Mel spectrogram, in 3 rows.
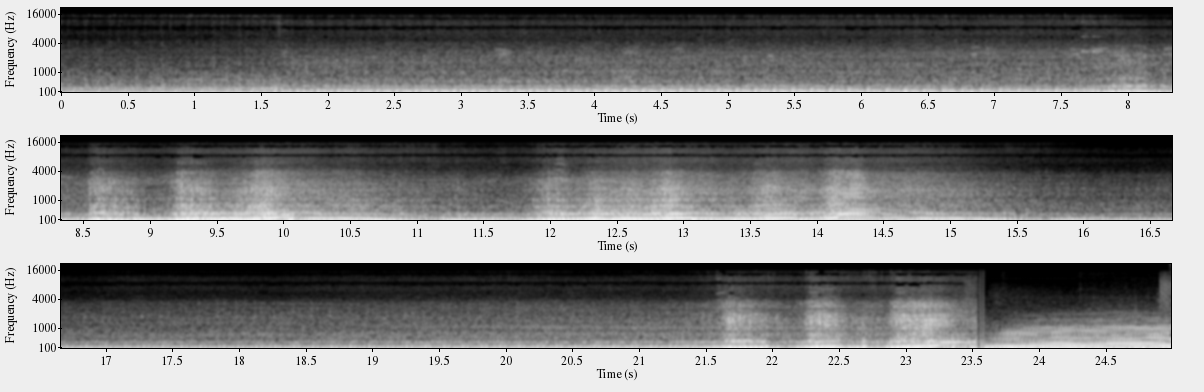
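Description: Mercedes-AMG GT R's twin-turbo V8 idling through its centre exhaust, then revved repeatedly about eight seconds in, with the pitch rising and falling for several seconds. It settles back to idle, then is blipped twice near the end.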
